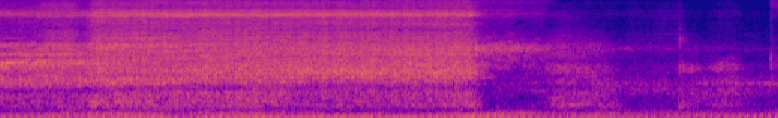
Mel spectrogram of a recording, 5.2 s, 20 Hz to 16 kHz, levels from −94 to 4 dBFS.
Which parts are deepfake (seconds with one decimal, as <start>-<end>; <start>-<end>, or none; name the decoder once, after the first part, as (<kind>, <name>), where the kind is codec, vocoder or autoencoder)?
0.0-5.2 (vocoder, BigVGAN v2)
